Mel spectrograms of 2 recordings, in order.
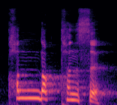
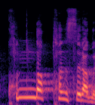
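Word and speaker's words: conductance: 그리고 요거를 뒤집은 거를 G라고 쓰고 읽을 때는 컨덕턴스 또는 콘덕턴스라고 읽어요. 콘덕턴스. 컨덕턴스 또는 콘덕턴스. 영어다 보니까.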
